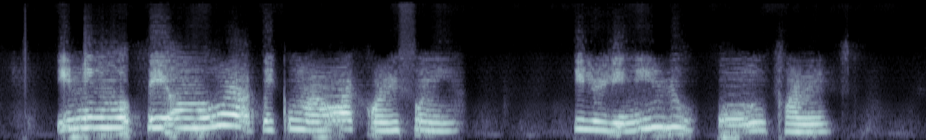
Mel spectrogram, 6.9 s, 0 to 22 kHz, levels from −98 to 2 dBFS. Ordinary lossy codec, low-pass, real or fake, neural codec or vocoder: none; 19.8 kHz; fake; codec, 44.1 kHz, 0.9 kbps, DAC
